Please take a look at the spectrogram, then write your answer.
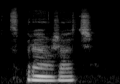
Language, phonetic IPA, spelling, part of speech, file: Polish, [ˈsprɛ̃w̃ʒat͡ɕ], sprężać, verb, LL-Q809 (pol)-sprężać.wav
